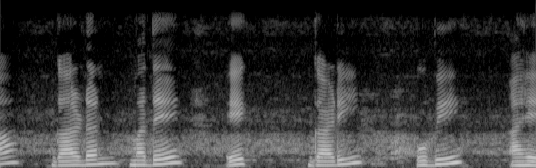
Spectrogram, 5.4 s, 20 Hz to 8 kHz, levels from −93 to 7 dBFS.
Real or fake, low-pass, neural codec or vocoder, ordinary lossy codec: real; 7.2 kHz; none; none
